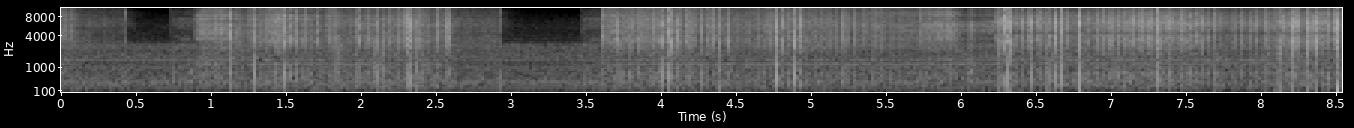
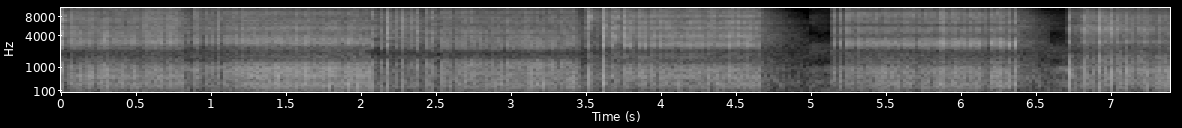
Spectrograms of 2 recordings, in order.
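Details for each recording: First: R Tech 181 digital MIG welder on mild steel: crackling, popping arc settles to a smoother even sizzle after voltage turned down; weld still looks porous. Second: Lincoln Electric SpeedTech 215C MIG welder tack-welding weldable table brackets and jigs into a cube: short crackling bursts, each cut off cleanly by silent gaps; steady, normal MIG spot/tack welds.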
